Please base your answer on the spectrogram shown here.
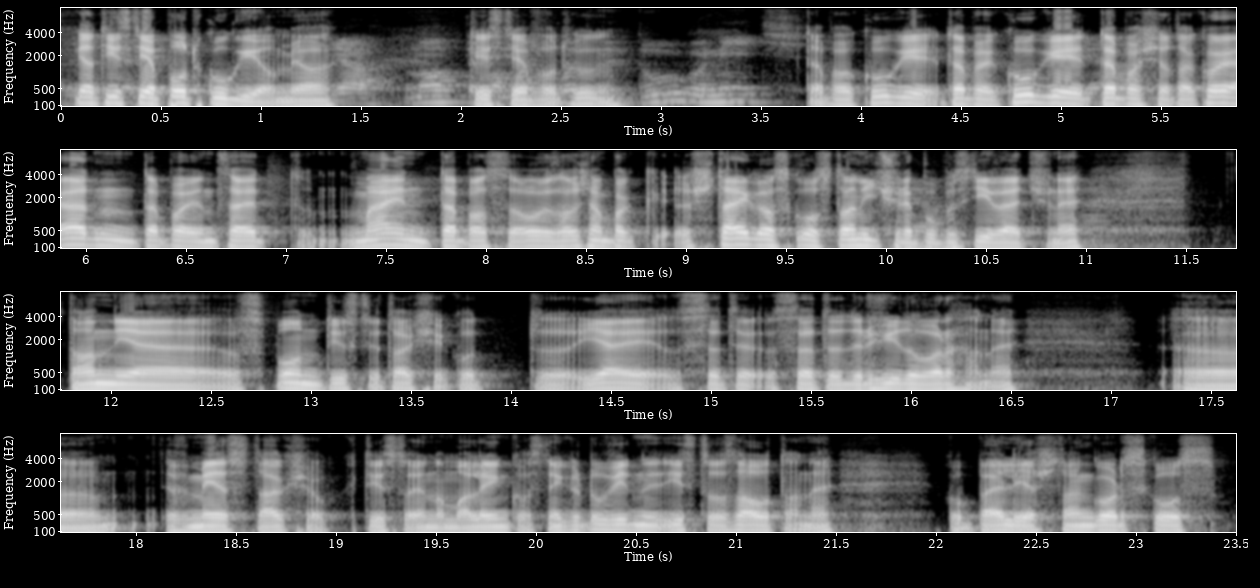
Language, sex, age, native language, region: Slovenian, male, 60+, Slovenian, Drava region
